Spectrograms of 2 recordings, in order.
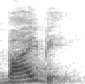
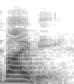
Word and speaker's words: Bybee: It is Bybee. Everybody says Bybee. I hate it. Go tell him he pronounces his name wrong. That's real nice. Bybee. It's like Australians saying baby.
